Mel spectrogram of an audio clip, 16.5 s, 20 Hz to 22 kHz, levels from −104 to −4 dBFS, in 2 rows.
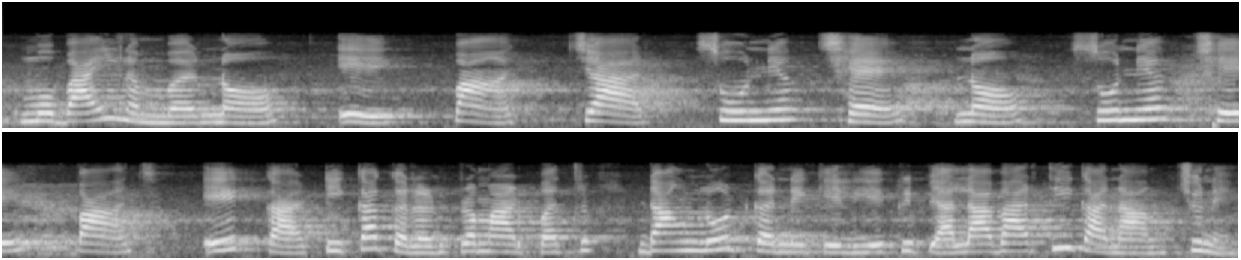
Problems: constant background noise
